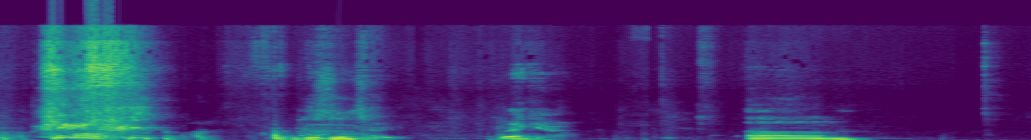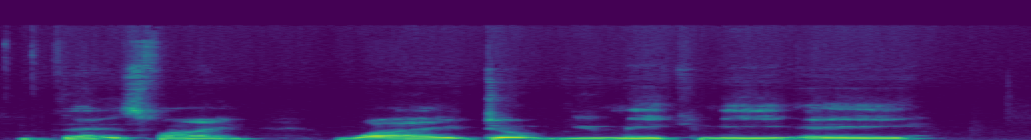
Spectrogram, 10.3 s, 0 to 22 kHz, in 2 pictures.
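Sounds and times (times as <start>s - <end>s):
person sneezing loudly: 0.0s - 1.0s
speech: 0.2s - 0.8s, 1.5s - 2.9s, 3.7s - 4.4s, 5.2s - 9.8s.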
